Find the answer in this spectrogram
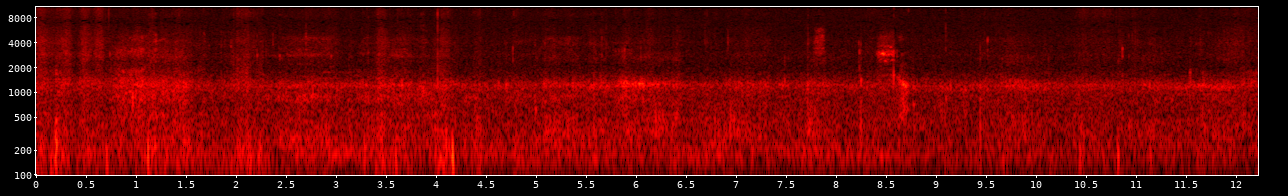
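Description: Near silence: faint outdoor room tone with a steady faint hiss, and a couple of small soft sounds about eight and a half seconds in.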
